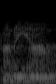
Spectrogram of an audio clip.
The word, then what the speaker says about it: pranayama: or vital life energy and the pranayama we actually pronounce it pranayama the pranayama practice is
